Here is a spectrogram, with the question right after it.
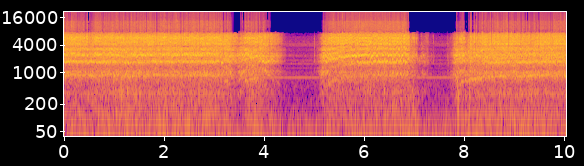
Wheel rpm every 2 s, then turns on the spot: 230, 180, 50, 130, 180.
none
